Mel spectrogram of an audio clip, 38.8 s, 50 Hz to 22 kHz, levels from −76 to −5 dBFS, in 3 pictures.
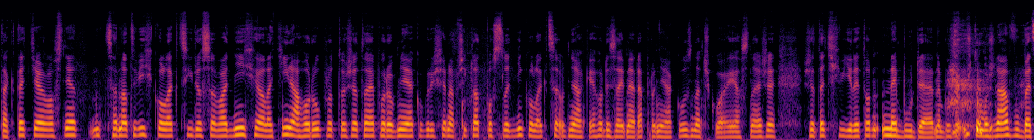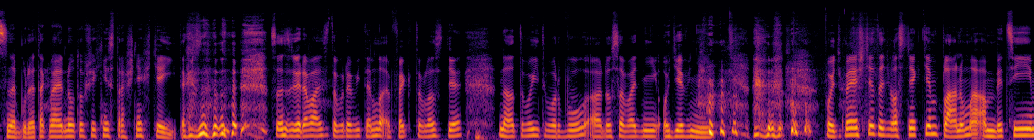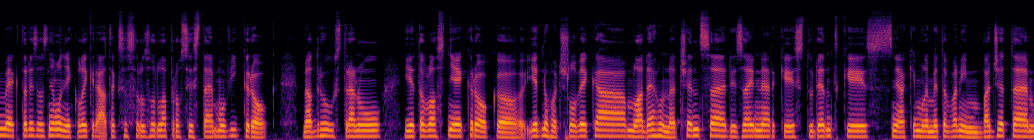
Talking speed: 150 wpm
